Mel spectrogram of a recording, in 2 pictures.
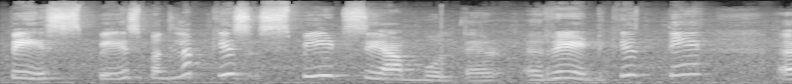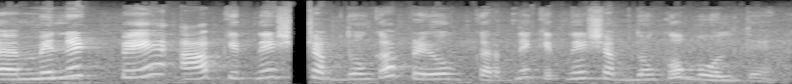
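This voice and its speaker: High-voiced Indian woman lecturing. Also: big pitch swings, pushed and bright, a little hiss or hum, rough recording. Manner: explains slowly, mixes Hindi and English, asks "right?". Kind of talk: recorded lecture.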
